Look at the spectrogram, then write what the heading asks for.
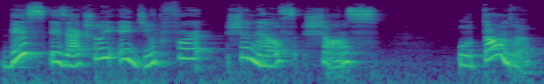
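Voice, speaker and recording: A woman's voice: high voice, very animated, slow pace. A woman with a cold and a slightly nasal, blocked-up voice, chatting casually through a perfume review with lots of fillers and restarts. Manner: chatty, many fillers and self-corrections. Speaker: fragrance vlogger.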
